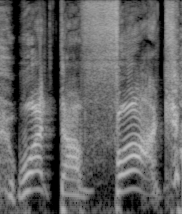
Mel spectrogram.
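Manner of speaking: high, slow drawn-out mock outrage; mock outburst. Host imitating Jerry Lynn flipping out at the kid, high and slow. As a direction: stretch it out like a wrestler losing it. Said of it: "Jerry starts flipping. He says".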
